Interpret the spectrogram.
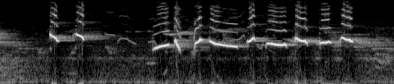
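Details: Oriental magpie-robin singing forcefully to challenge a rival: two short whistles, then an unbroken string of loud, bright, warbling whistled notes repeated about three times a second.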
